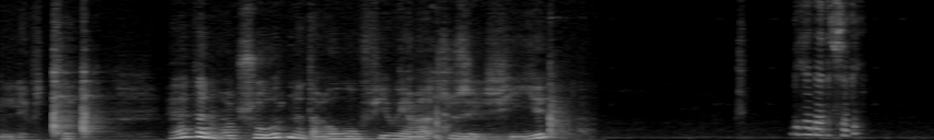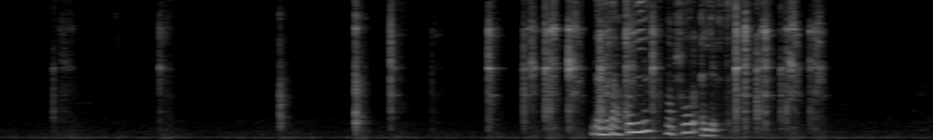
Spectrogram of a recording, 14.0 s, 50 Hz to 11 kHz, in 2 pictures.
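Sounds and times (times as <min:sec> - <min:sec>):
utensil clinking on glass bowl: 0:10.7 - 0:13.2.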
